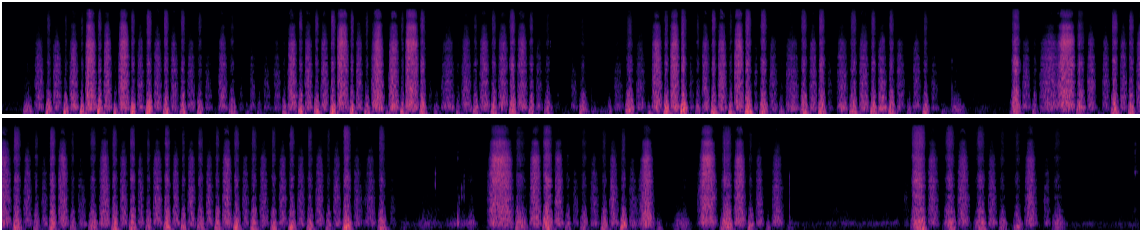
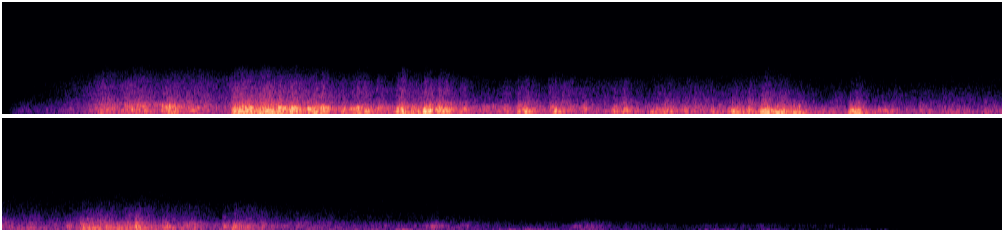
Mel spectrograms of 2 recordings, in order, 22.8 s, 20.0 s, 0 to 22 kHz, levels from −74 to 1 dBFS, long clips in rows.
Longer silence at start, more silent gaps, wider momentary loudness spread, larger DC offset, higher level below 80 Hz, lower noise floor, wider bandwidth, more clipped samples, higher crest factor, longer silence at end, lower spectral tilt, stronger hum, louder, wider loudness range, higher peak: second, 0.2 s vs 0.7 s; neither; second, 16 LU vs 24 LU; neither; second, -50 dBFS vs -32 dBFS; second, -64 dBFS vs -83 dBFS; first, 17 kHz vs 2 kHz; neither; about the same, 22 dB vs 22 dB; second, 0 s vs 5.65 s; second, -3.5 dB/octave vs -15.5 dB/octave; neither; second, -35 LUFS vs -21 LUFS; second, 4 LU vs 16 LU; second, -14 dBFS vs 0 dBFS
